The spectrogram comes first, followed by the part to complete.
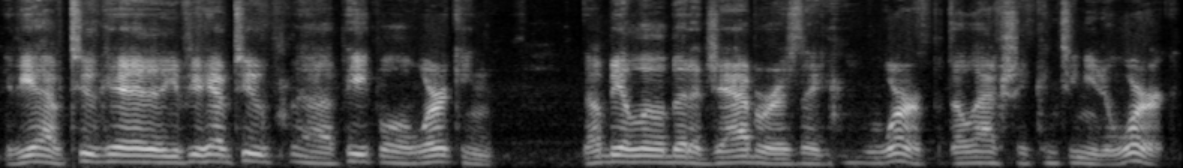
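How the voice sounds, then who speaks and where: A man teaching the Bible in a short devotional, speaking in a folksy, emphatic manner with pauses between short phrases. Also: mid-range voice.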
